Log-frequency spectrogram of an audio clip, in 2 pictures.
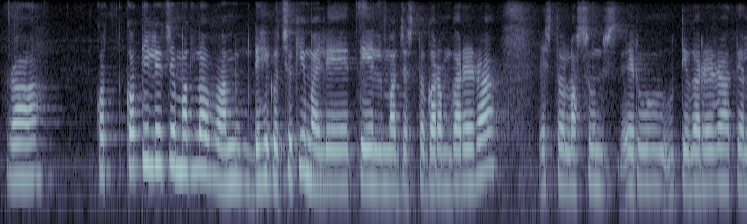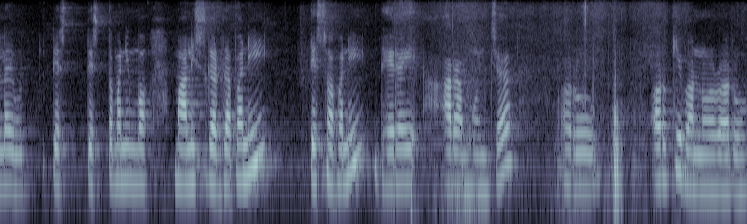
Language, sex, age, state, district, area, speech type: Nepali, female, 60+, Assam, Sonitpur, rural, spontaneous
